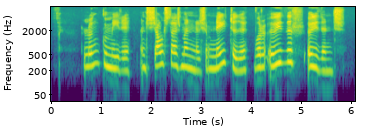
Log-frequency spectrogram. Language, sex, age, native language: Icelandic, male, 12, Icelandic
